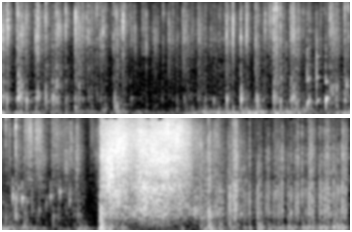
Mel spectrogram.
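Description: Fingertips tap rapidly on the back and edges of a large, hollow stretched canvas painted in acrylic with a Buddha and a yellow moon, held tilted by its edges. The result is a fast, uneven stream of dry taps with a soft low thump. Midway through, a loud, bright, hissing scrape bursts in for about a second before the quieter tapping resumes.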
